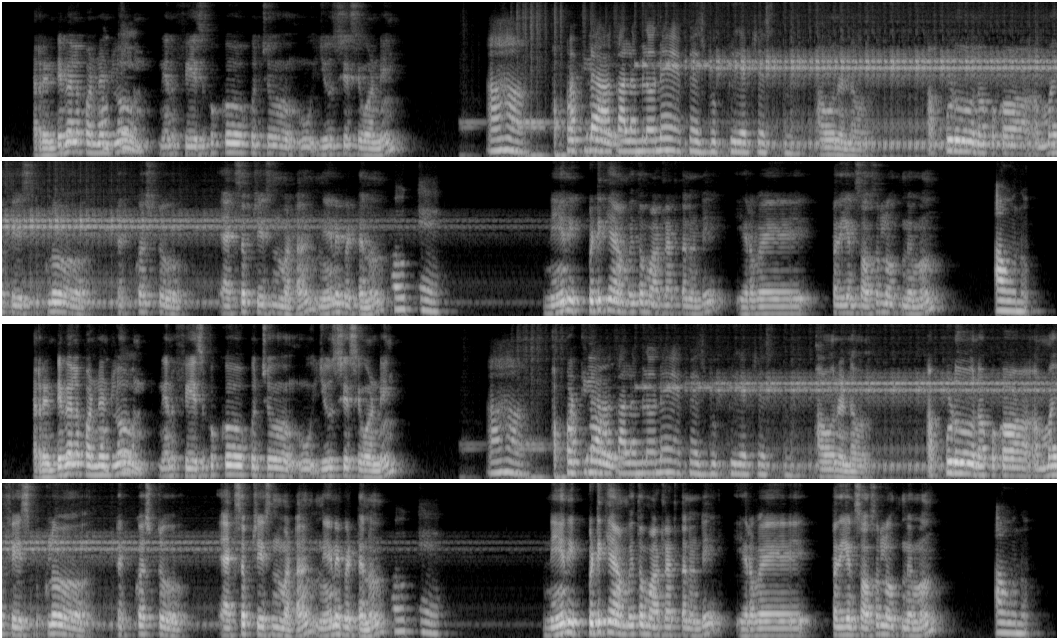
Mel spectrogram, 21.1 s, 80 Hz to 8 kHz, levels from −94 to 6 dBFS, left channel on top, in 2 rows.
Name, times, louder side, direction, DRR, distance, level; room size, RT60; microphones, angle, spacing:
voice 1, 0.3-4.0 5.5-6.2 8.1-8.7 9.2-12.4 12.7-14.4 16.0-18.6 18.9-19.9, right 4 dB, 75° right, 0.6 m, -23 dB
voice 2, 1.0-1.4 4.8-5.3 5.7-8.0 14.5-14.9 20.5-20.8, left 3 dB, 25° left, 0.3 m, -26 dB
sound 1, 4.6-4.8 5.1-15.3, left 3 dB, 40° left, 0.7 m, -35 dB
9.4 x 4.2 x 2.9 m
head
